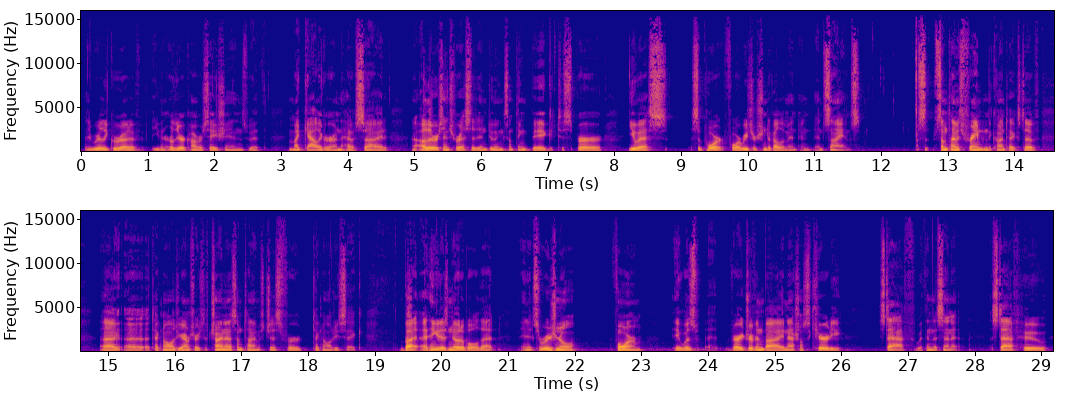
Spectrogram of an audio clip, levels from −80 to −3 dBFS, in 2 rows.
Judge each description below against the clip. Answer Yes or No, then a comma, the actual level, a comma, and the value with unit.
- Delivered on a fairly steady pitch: Yes, narrow, 1.9 semitones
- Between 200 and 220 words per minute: No, average, 155 wpm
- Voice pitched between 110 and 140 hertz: No, low, 100 Hz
